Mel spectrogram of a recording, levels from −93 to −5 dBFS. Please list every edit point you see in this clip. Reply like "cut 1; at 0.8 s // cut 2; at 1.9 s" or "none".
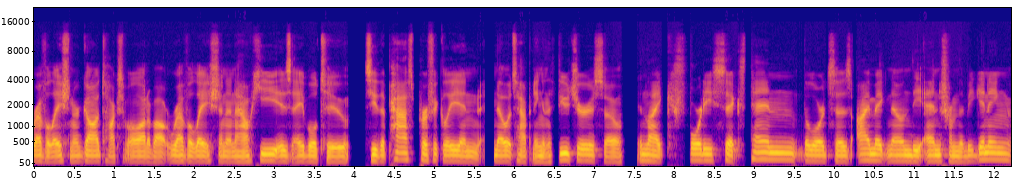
cut 1; at 5.7 s // cut 2; at 7.4 s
